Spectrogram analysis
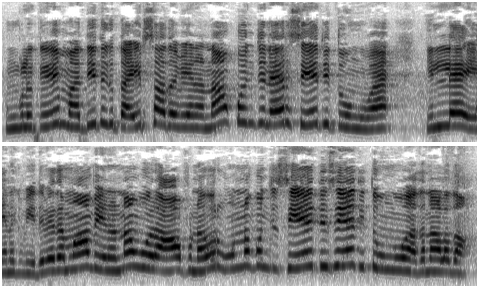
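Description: A woman playing a defiant young daughter-in-law who talks back quickly. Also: sits high, highs cut off, natural voice.

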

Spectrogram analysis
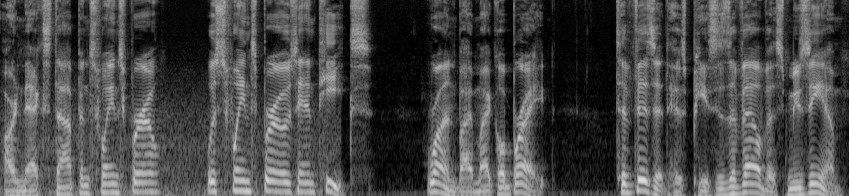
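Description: A man narrating a road-trip documentary as its host, telling the story in a plain, steady way. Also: medium pitch, a little slow. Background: loud music.

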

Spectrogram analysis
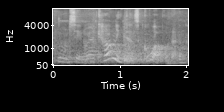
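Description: A woman's voice: medium pitch, big pitch swings, heavy background noise. A young adult woman with a stuffy nose, rambling in a casual vlog chat with lots of fillers. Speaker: vlogger.

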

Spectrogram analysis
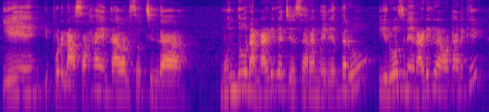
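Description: A woman's voice: medium pitch, fairly quick, natural voice. Brief: woman doing an irritable, sarcastic middle-aged father for an audio story. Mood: scolding. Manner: sarcastic, scolding.

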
